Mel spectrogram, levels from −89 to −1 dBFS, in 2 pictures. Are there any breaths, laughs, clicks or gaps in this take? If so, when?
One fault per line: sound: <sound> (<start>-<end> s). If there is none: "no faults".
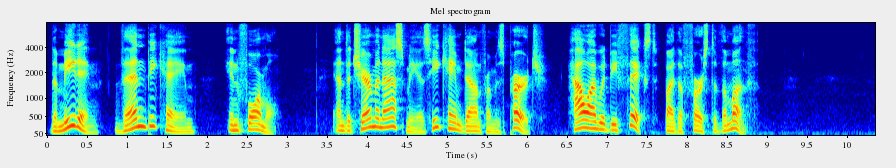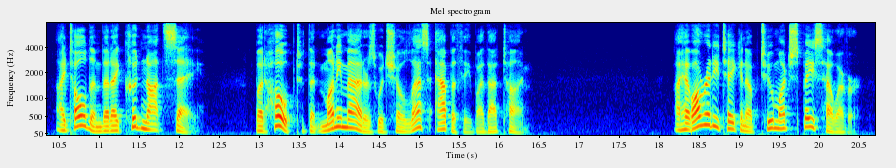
no faults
